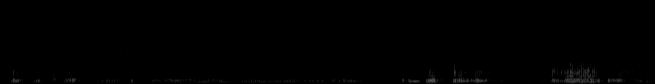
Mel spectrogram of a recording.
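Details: Sleeping subject snoring with soft, low, rumbling snorts and flutters and a faint whistle on some breaths, dog-like snoring.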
